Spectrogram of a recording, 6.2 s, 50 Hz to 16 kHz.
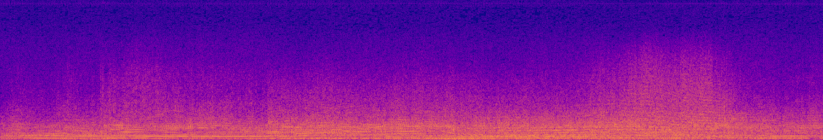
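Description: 1982 Formula 1 race cars screaming past at speed, a loud steady high-pitched engine howl with shifting tones as several cars race close together.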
